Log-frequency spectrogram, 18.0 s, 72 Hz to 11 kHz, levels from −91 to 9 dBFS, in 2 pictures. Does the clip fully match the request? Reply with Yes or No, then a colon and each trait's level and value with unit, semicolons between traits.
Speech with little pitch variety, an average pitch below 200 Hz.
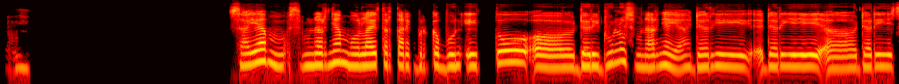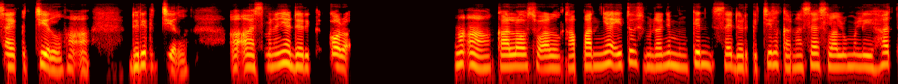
No: narrow, 1.9 semitones; high, 215 Hz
